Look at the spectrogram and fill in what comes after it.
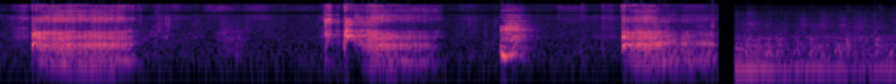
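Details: Bulldog puppy giving three long, harsh, noisy growl-barks of about a second each, spaced a couple of seconds apart, followed by a shorter yelp, then a low background hum.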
